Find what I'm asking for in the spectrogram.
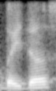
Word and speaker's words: Bahida: Alors, mon nom de famille, c'est Amar Baida, ça s'écrit A-M-A-R. – Oui. – Plus loin, B-A-H-I-D-A.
